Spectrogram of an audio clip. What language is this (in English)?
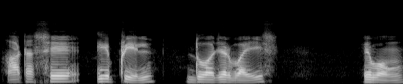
Bangla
